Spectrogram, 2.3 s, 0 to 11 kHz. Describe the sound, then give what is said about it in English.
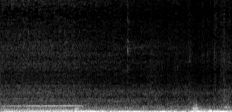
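Steady engine drone and road rumble from an Austin A40 Farina with the 998 A-series engine while driving. The low, continuous hum stays even throughout, with no distinct bursts or gear changes. “sounds almost closer to that of my dad's 30s cars, even though it's the engine that's only the one just before Peggy's. It's the 998 A-series rather than the 1098.”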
